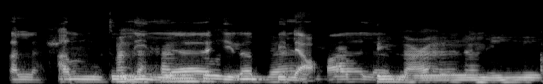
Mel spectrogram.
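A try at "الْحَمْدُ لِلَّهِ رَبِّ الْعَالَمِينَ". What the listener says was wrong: রা বলা যাবে না র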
